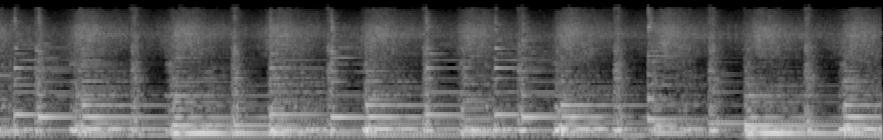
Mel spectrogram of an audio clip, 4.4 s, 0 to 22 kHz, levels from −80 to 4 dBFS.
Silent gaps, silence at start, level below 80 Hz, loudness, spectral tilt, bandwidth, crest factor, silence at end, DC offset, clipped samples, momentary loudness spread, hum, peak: none; 0 s; -54 dBFS; -17 LUFS; -4.5 dB/octave; 17.5 kHz; 16 dB; 0 s; under 0.1%; under 0.1%; 5 LU; none; 0 dBFS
